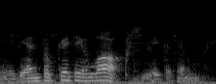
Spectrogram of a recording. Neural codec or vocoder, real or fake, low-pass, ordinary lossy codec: vocoder, 44.1 kHz, 128 mel bands, Pupu-Vocoder; fake; 19.8 kHz; none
